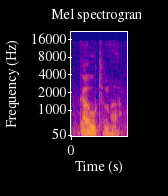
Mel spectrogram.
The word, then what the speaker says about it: Gautama: The correct pronunciation is Gautama, or in Sanskrit, Gautama.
